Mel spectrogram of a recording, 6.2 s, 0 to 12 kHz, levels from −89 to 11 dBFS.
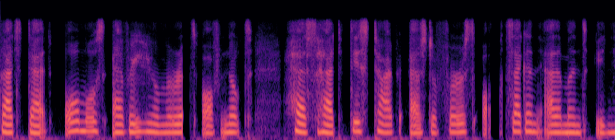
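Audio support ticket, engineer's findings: Sound dropping quickly toward near silence, 1.82–1.92 s (80 ms concealed), then fading, 4.85–5.08 s (160 ms lost across a 200 ms stretch, longest gap 100 ms). Component: radio link into AMR-WB decoder; lost AMR speech frames. Mechanism: corrupted frames discarded, decoder repeats last pitch and vocal-tract parameters with decaying gain; wideband fades quickly, speech returns briefly weak. Codec at 23.85 kbit/s shows faint or no coding damage.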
